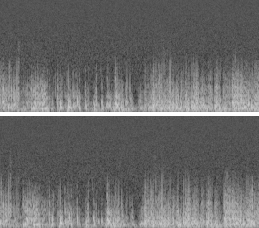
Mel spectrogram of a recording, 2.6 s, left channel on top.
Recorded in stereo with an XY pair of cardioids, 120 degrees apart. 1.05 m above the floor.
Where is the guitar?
I don't hear a guitar.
